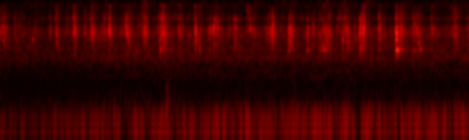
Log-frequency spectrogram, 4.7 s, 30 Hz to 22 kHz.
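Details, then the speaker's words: Front float from the methanol carburetor of a 1000 hp Vega drag car, shaken by hand: liquid sloshing because a pinhole in its bottom let methanol in, leaving it about half full. "So, this float has got methanol inside of it. And I got to looking at it, and right there is a pinhole in it."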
